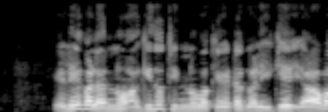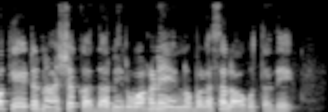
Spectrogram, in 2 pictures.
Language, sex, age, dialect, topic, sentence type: Kannada, female, 56-60, Central, agriculture, question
